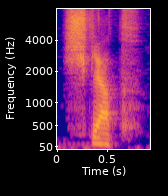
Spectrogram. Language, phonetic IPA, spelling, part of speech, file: Polish, [ɕfʲjat], świat, noun, Pl-świat.ogg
